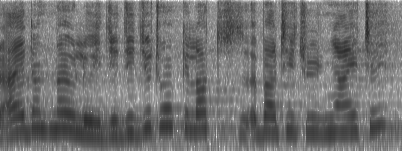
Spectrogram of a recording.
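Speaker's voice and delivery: usual speaking voice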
